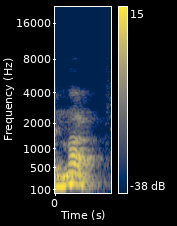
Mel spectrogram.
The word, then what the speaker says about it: knot: তারপর হচ্ছে নট, কে এন ও টি।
